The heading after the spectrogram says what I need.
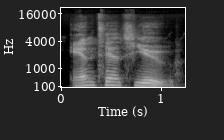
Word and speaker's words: Intisuyu: I believe that's pronounced intense, but I don't know that. Intense U. I think that's what it's how it's pronounced.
